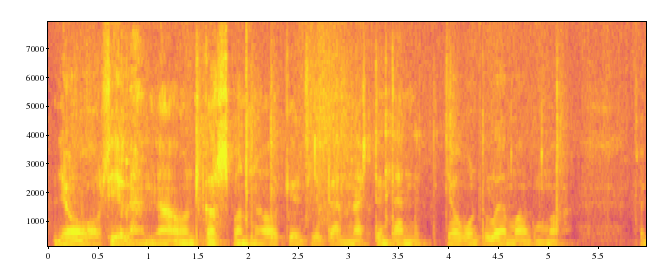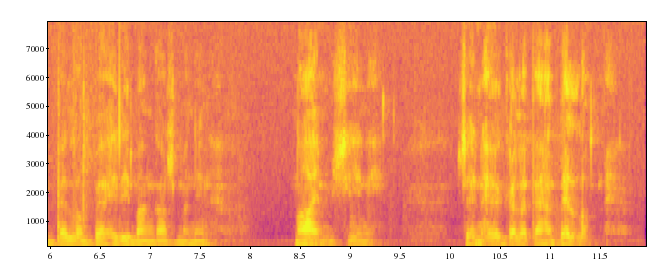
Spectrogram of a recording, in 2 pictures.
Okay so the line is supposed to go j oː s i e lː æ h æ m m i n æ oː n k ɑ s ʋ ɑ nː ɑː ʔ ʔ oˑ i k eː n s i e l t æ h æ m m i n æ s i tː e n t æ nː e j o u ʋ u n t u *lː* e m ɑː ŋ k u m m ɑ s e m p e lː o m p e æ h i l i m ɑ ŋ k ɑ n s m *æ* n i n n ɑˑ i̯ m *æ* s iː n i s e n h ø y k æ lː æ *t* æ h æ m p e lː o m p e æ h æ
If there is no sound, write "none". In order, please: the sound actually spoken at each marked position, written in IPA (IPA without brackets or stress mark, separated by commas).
l, æ, i, t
